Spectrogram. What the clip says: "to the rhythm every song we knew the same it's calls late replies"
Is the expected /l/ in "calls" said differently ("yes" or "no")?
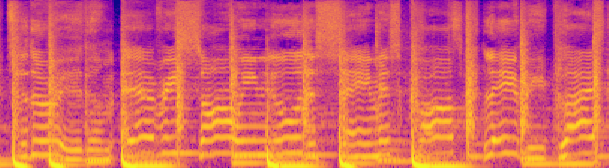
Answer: yes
